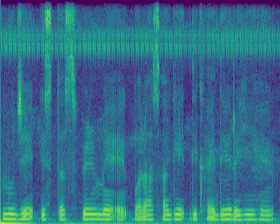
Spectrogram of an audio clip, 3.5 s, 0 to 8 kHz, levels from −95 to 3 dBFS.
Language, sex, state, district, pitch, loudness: Hindi, female, Arunachal Pradesh, Papum Pare, 170 Hz, -16 LUFS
